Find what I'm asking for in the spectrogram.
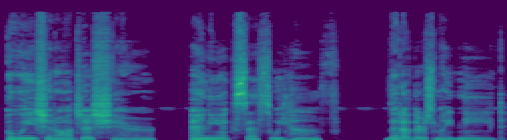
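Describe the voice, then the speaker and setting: Slow, creaky monster roach girl, acted by a woman. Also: medium pitch, steady tone, dark tone, dry recording, clean studio sound. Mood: puzzled, haughty. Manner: slow, coy, prim formal phrasing. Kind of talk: ASMR roleplay.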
